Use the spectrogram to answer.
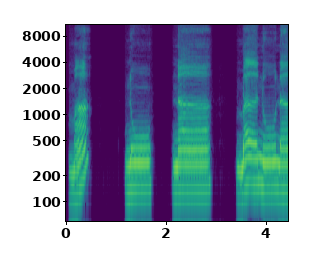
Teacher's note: Ma 1 harakat, nu 1 harakat, na 2 harakat.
